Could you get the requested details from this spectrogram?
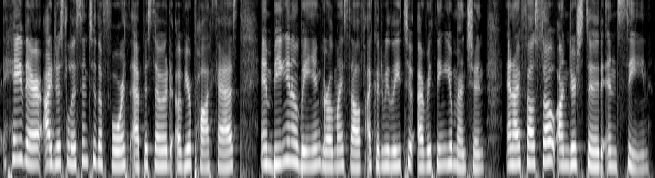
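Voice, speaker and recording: A young woman co-hosting a casual podcast, speaking in an earnest, measured way. Her voice is exceptionally crisp and resonant, and sits a little high. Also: fairly even intonation. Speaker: podcast co-host. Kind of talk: casual chat.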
